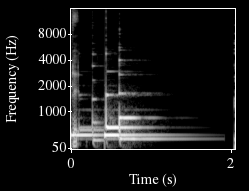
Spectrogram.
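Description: Stone marimba (lithophone) notes struck a few times, the last about half a second in, each ringing with a clear pitch and fading away before the sound cuts off abruptly near the end.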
